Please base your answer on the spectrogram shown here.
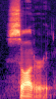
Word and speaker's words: soldering: English because I'm actually from the border it's pronounced soldering if you have a problem with that you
